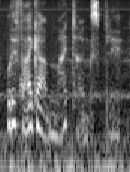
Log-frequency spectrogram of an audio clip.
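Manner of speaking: hushed, secret question; whispering. Retold or imitated. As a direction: breathe it as a secret. Retelling whispered question to him.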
